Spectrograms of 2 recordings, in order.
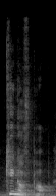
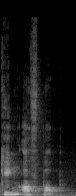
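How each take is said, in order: First: The word 'of' is reduced to a weak 'uv'. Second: The word 'of' is said in its full form. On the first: The speaker calls it right. "But of is not spoken as of, but of. Uv" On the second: The speaker calls it wrong. "not King of Pop"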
